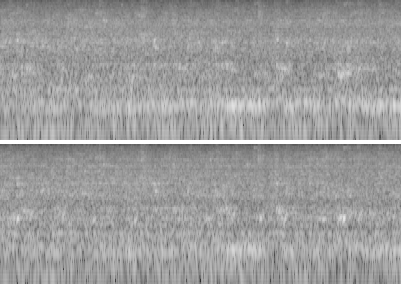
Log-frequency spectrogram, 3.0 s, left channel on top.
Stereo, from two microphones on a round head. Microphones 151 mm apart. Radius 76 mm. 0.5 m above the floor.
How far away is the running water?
About 4.5 m.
